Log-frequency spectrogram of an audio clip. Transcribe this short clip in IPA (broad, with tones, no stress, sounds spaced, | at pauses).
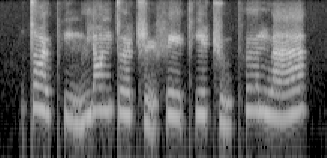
t̪ ɑ˥˩ ʊ̯ pʰ ḭ˨˩ ŋ l j ɑ˥ ŋ t̪ ɤ˥ ʈ͡ʂ ɻ̩˨˩ f e˥˩ ɪ̯ t̪ʰ i˥ ʈ͡ʂ ṵ˨˩ pʰ ɤ˥ n̪ w ä˧˥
